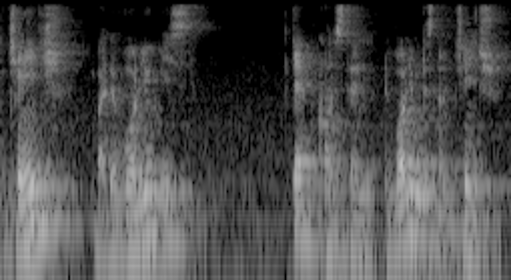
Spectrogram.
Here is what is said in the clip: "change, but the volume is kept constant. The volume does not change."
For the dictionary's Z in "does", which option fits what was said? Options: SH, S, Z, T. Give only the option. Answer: S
